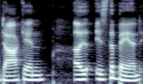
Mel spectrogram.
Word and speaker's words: Dokken: real quick, the name Dokken is the band. It's also Don Dokken's last name. That's correct. It was decided that this is a good name because why? Please tell me. It rhymes with rockin'.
